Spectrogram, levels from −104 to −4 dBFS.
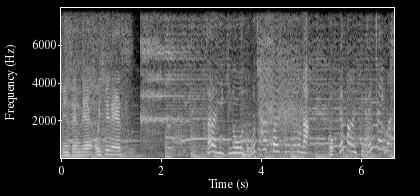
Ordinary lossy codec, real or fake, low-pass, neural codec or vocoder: none; fake; none; codec, 16 kHz, 2 kbps, FunCodec, trained on Chinese and English, 25 frames a second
